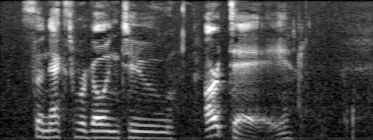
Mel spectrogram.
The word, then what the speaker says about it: Arte: next we're going to Arte or Arte that's what that's what it says in the Katakana pronunciation so I'm going from that Arte Arte yeah I I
